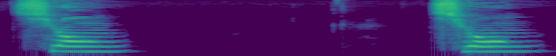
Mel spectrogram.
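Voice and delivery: 총 as a gliding 치옹, high and level; teacher's sustained high 총; model pronunciation. Shown as a demonstration. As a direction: hold 총 long with a y-glide after the ch. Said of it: "이럴 때는".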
